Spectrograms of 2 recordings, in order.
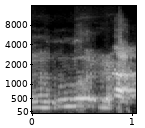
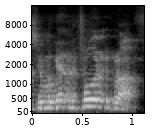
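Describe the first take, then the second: First: "photograph" repeated higher and louder in disbelief; a stunned "A photograph?"; incredulous echo. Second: Said in the usual way. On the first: Retold or imitated. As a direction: throw the word "photograph" back, astonished. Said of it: "I went". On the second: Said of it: "she goes".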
